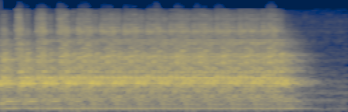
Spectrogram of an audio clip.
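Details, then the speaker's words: Lathe at low speed turning shop-made plywood Cole jaws: fast steady clicking over the spinning whir, stopping as the lathe halts. The clicking comes from unevenness in the plywood circles. "hear that clicking well that clicking is the unevenness of our pieces of plywood so there are circles"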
